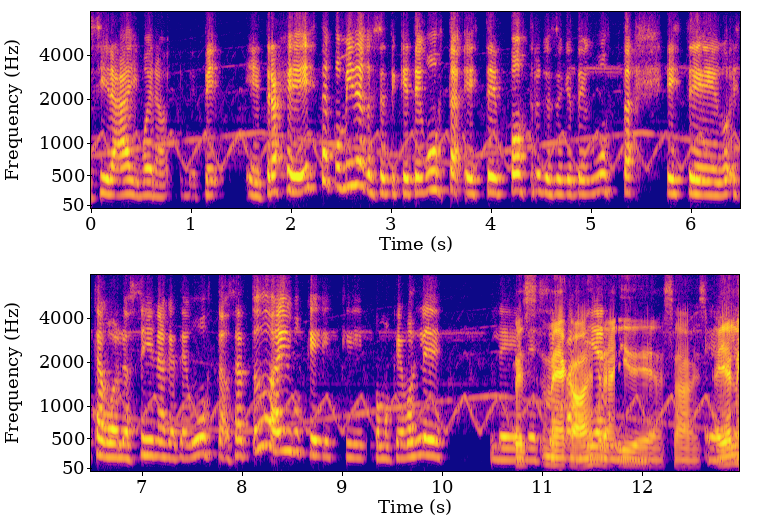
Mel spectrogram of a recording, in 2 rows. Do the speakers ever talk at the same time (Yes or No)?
Yes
